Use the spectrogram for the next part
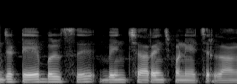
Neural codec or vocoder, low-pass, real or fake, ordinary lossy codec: none; 5.4 kHz; real; none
